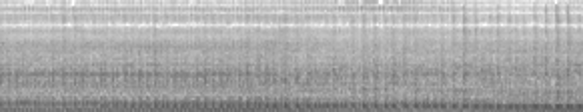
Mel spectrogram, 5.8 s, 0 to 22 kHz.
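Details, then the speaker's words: Yamaha DT50 two-stroke, stock cylinder, exhaust and carb with aftermarket air filter, after the idle adjustment: crisp, regular putter that holds steady and firms up slightly, no misfire or stalling; idling properly. "but yeah it sounds sounds really really good so yeah happy just for the wiring to tidy up new throttle cable throw the fairings on an mot and then she's ready"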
